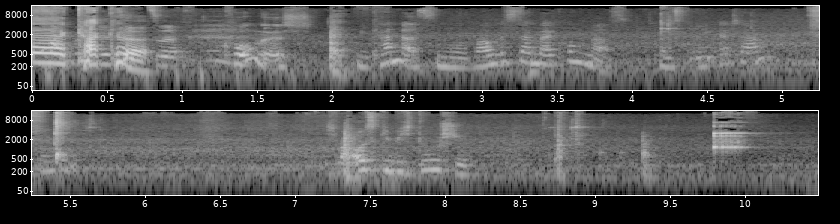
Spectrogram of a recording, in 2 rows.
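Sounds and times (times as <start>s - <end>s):
speech: 0.2s - 5.8s, 7.2s - 9.5s
glasses clinking in a toast: 9.8s - 10.2s.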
